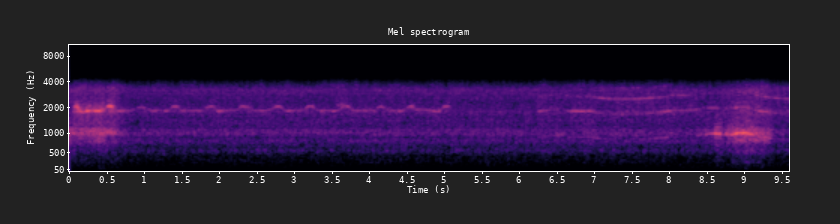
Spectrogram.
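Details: OCZ ZX1250 80+ Gold PC power supply during a Windows 7 performance assessment; thin steady high-pitched whistle with faint wavering overtone: coil whine from the chokes.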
